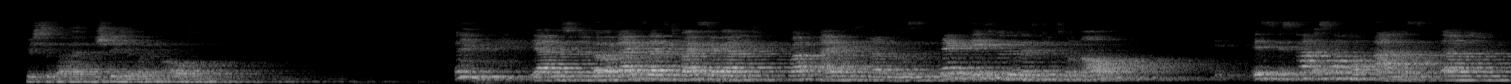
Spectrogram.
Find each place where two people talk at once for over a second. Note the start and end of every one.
none

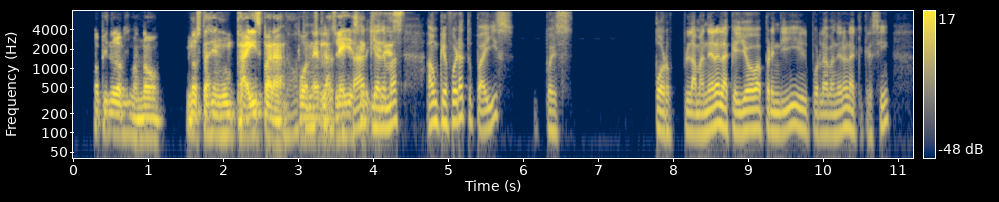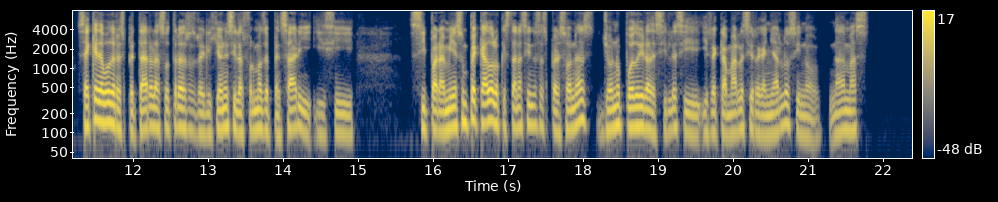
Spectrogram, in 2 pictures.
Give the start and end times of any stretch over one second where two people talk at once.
2.8-4.4

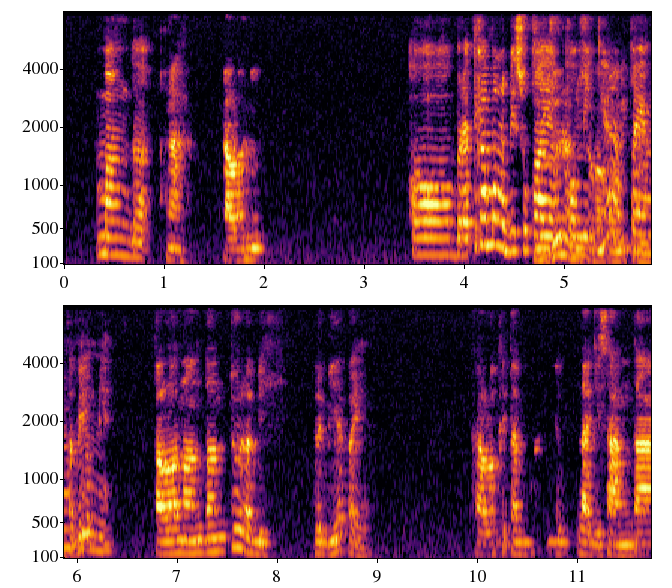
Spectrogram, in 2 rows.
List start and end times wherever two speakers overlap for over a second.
4.7-6.0

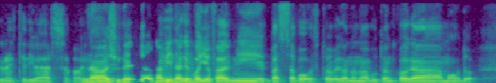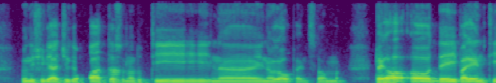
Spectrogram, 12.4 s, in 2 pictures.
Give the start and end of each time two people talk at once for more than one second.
none

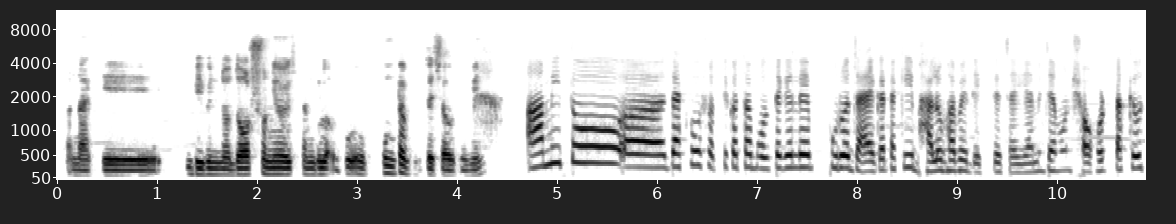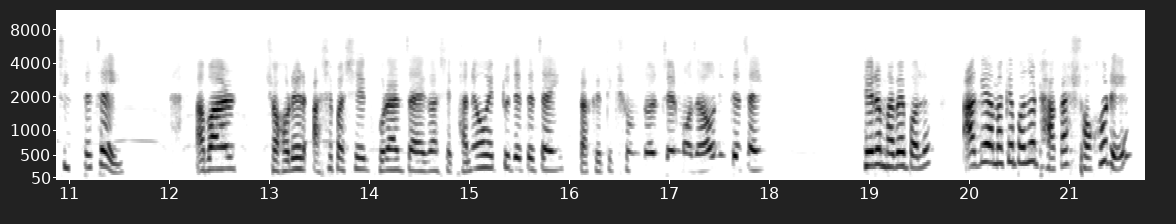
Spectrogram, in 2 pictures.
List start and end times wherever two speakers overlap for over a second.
none

